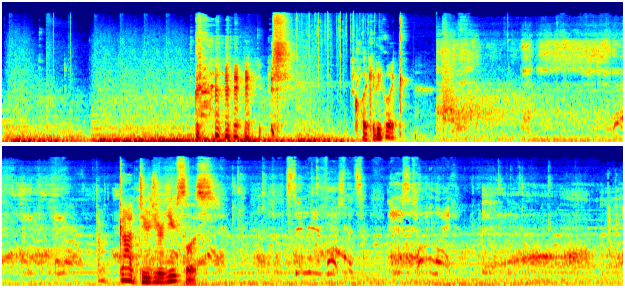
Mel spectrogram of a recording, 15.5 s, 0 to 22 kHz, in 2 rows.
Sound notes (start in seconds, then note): 0.2 wind whooshing; 2.4 laughs; 5.8 zombie growling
